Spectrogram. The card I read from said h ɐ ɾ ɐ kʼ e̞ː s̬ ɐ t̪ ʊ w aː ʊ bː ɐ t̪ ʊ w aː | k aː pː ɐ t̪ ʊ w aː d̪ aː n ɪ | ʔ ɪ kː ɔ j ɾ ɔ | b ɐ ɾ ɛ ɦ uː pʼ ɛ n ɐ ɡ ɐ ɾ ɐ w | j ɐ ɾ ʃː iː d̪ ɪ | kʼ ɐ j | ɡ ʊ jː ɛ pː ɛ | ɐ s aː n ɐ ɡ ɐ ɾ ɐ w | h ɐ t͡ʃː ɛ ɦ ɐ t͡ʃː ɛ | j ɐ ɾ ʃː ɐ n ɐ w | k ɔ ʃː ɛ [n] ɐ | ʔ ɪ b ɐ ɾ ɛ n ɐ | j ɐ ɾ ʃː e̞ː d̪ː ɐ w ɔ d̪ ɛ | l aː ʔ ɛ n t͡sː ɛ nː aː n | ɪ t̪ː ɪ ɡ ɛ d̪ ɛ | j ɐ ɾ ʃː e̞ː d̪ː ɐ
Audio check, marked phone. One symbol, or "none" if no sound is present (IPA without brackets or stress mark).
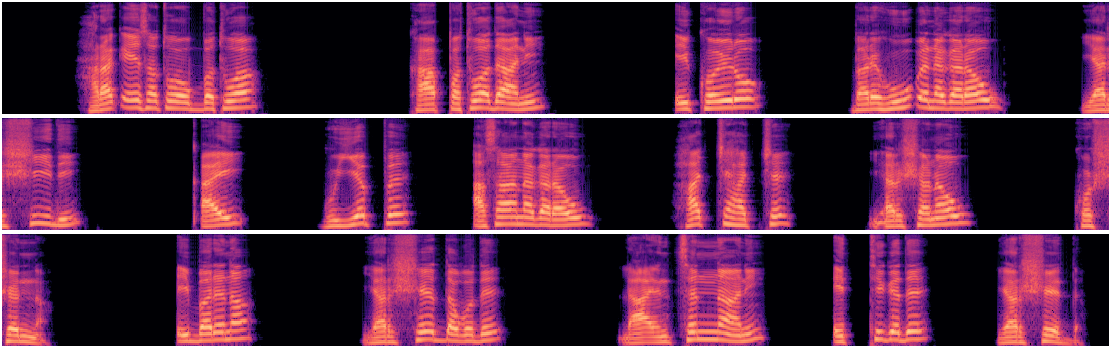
nː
